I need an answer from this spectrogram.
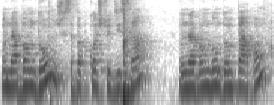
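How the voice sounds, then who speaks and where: A woman giving a spiritual guidance reading, speaking straight to the listener with many gentle questions and "d'accord?" check-ins. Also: mid-range voice, lively intonation, echoey room, noisy background. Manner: slow, questioning, addresses listener directly. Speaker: spiritual channeler.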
